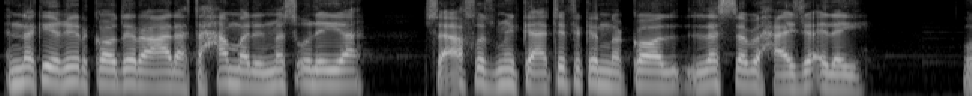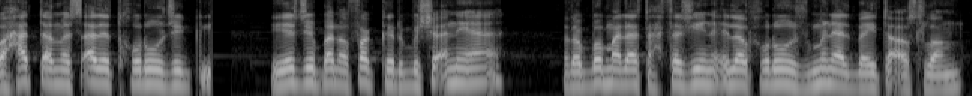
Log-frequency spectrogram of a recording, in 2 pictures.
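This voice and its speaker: A man voicing a stern, controlling elderly grandmother in a spoken story, with a gravelly, fast delivery. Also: fairly high pitch, steady tone, darkish tone, no echo, soft background music. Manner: stern, commanding.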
